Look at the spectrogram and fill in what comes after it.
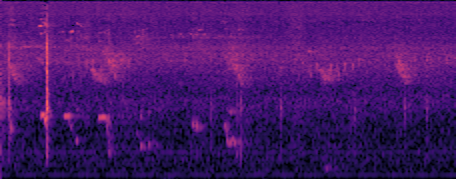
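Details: Four-week-old Presa Canario puppies from the litter of Mula and Toppo give short, high squeaks and thin whimpers. One sharp cry comes early, then softer scattered squeals follow over a constant low electrical hum.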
